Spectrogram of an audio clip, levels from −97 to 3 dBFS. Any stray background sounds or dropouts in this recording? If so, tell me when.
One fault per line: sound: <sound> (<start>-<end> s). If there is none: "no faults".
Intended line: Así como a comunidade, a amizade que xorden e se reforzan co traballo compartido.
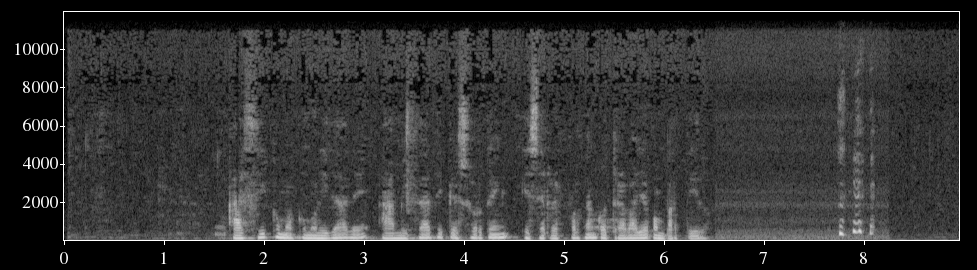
sound: laugh (7.7-8.1 s)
